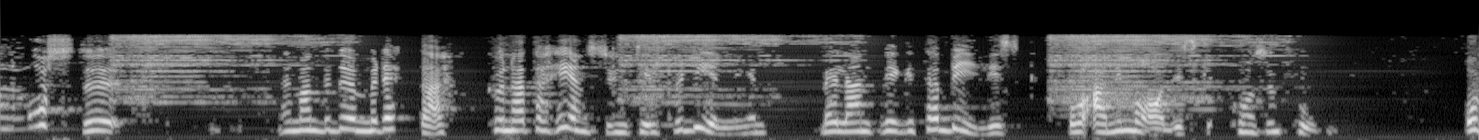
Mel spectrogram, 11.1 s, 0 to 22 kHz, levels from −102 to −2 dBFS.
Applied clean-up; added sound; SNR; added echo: classical method spectral subtraction.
